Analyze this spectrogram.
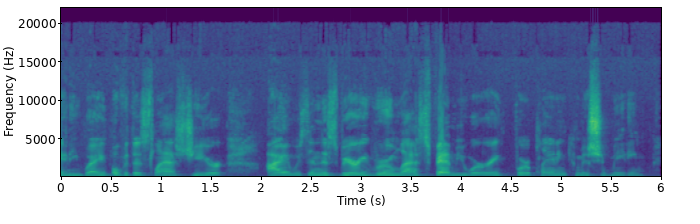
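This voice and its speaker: A woman's unremarkable speaking voice with lively intonation at a moderate pace. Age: 60s. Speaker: resident speaking at public comment. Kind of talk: public comment at county meeting. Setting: county commission meeting room.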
